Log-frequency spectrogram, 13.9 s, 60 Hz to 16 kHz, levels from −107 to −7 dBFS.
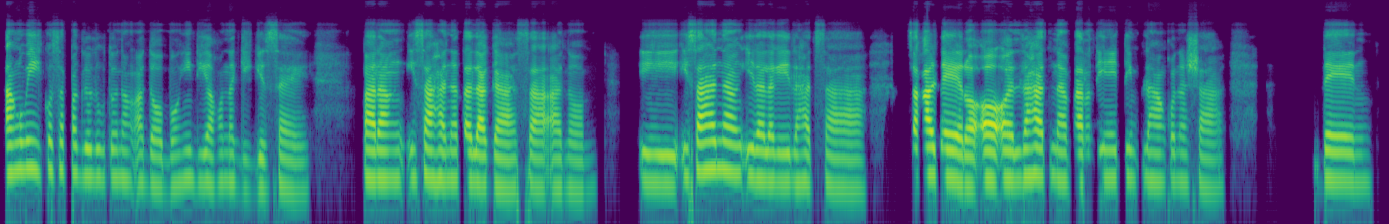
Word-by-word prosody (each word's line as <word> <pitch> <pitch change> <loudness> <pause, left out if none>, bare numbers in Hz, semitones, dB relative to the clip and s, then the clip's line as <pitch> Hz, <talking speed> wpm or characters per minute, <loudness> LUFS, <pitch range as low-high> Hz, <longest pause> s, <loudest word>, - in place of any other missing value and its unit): ang 220 +2 +2
way 240 -1 -1
ko 225 - -21
sa 230 - -5
pagluluto 195 -2 -7
ng 185 - -7
adobo 165 -2 -6
hindi 175 0 -8
ako 170 +1 -6
naggigisa, 155 -2 -8 0.2
eh. 145 - -25 0.5
Parang 185 -1 +4
isahan 190 -1 0
na 185 - -2
talaga 165 -4 +2
sa 155 0 -2
ano, 150 -2 -5 0.5
i 170 -2 -4
isahan 225 +4 +5
nang 220 -2 +3
ilalagay 180 -3 0
lahat 170 -1 -3
sa 165 -3 -5 0.7
sa 200 - +3
kaldero, 195 -5 +6
oo. 185 +4 +7 0.2
Lahat 200 +1 +3
na 185 -2 -1
parang 175 0 0
tinitimplahan 190 -1 -6
ko 180 +1 -10
na 175 - -8
siya. 155 -2 -6 0.8
Then, 180 -6 -2
180 Hz, 145 wpm, -24 LUFS, 170-195 Hz, 0.8 s, oo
